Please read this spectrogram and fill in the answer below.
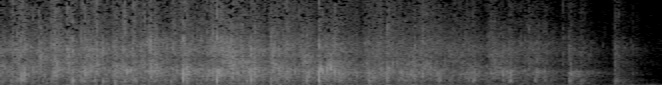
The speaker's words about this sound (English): Can we give the Lord a big hand clap of praise?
